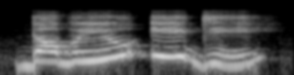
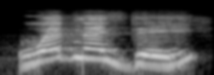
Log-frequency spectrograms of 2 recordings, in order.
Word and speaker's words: Wednesday: do you usually pronounce w-e-d-n-e-s-d-a-y wednesday no it is wednesday wednesday let us d and e are pronounced as where d and e are silent we move to sound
